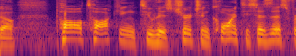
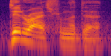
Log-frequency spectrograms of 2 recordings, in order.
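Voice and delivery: normal talking voice

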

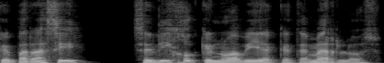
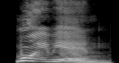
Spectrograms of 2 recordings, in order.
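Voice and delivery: much higher, loud shout; 11 semitones higher, 7 dB louder than usual. A narrator's reading. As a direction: shout the approval. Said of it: "gritó la reina". (grito de la reina, agudo y fuerte)

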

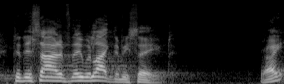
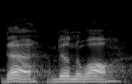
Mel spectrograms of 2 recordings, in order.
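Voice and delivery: lower, offhand retold "duh"; mildly sarcastic; 5 semitones lower, 4 dB quieter than usual. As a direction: state the obvious with a light mock shrug in the voice. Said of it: "he wasn't so sarcastic".

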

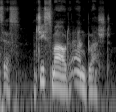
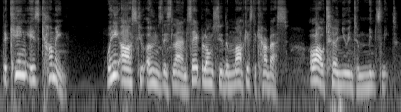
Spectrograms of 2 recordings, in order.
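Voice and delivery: loud, high threatening call; 3 semitones higher, 4 dB louder than usual. Acted. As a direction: call across the field with a threat. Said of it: "he called to the harvesters".

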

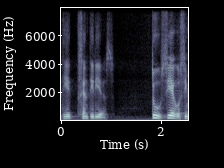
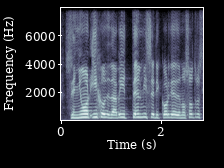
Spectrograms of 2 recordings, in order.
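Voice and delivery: loud pleading shout, pitched up; shouting louder; 4 semitones higher, 5 dB louder than usual. Acted. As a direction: shout it over the crowd telling you to hush. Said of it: "ellos gritaban más aún".

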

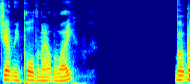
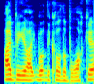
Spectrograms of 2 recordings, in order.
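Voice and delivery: ordinary delivery

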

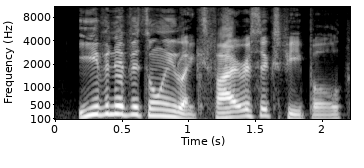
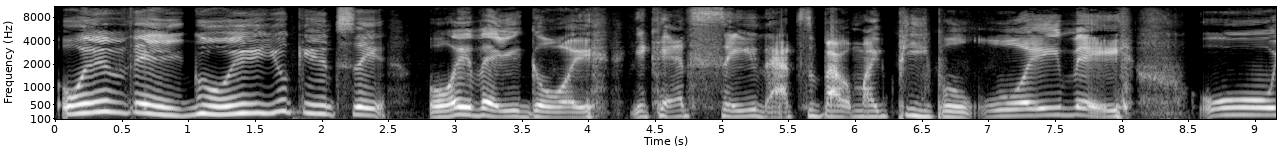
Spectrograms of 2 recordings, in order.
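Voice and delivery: put-on caricatured Yiddish accent, whiny and high; 7 semitones higher, slower than usual. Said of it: "started saying".

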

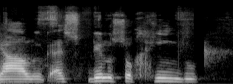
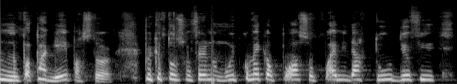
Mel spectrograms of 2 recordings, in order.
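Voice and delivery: put-on higher-pitched, pleading retelling of the young man's anguish; a young man torn up with guilt, retold by his pastor, higher and pleading; 7 semitones higher than usual. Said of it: "Ele falou".

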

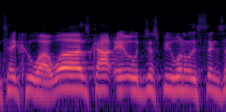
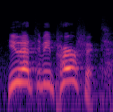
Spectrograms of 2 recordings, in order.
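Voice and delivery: higher, pushed "You have to be perfect"; raised insistent command; 6 semitones higher than usual. Retold or imitated. Jesus insisting on perfection, higher and pressing. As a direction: lift it up and insist. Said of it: "Jesus comes out and says".

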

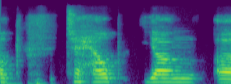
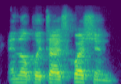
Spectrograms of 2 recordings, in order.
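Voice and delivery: usual speaking voice

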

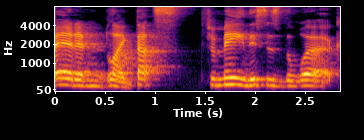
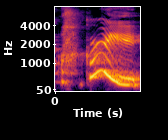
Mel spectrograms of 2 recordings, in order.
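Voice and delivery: delighted; 11 semitones higher than usual. Retold or imitated. Her delighted reply.

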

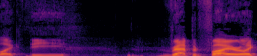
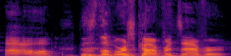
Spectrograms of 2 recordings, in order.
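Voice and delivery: lightly raised customer voice; silly high voice; 4 semitones higher, 4 dB louder than usual. Pretend. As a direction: play a ditzy customer. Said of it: "I don't sound like this".

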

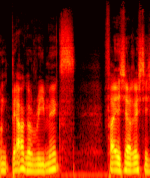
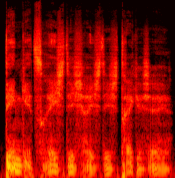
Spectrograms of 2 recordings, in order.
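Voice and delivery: hushed; 8 semitones lower, 13 dB quieter than usual. Real, not acted. Describing patients' suffering.

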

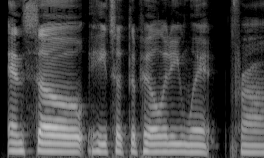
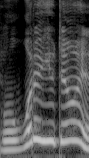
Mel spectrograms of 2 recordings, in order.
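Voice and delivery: high, pointed question; exasperated wife; 13 semitones higher than usual. Retold or imitated. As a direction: fire the question up high at him. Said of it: "she's like".

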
